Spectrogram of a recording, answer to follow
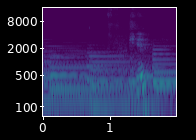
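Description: Background piano music: held chords that change twice.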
